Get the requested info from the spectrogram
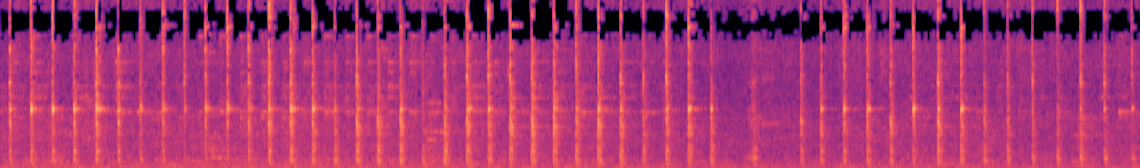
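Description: Welder's chipping hammer striking slag off a weld on steel, rapid sharp metallic knocks at about four a second, over a steady low hum.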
